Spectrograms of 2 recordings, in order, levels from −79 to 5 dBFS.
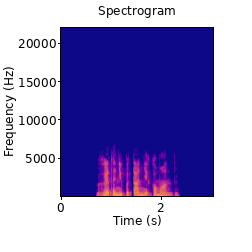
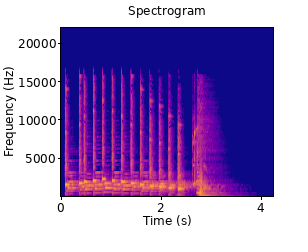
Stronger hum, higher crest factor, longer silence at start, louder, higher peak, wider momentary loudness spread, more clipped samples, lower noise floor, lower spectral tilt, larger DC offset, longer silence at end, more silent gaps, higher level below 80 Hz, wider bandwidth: neither; about the same, 18 dB vs 16 dB; first, 0.7 s vs 0.05 s; second, -22 LUFS vs -16 LUFS; second, -6 dBFS vs -2 dBFS; first, 15 LU vs 5 LU; neither; first, under -90 dBFS vs -69 dBFS; first, -8.5 dB/octave vs -1.5 dB/octave; neither; second, 0.7 s vs 1 s; neither; about the same, -64 dBFS vs -60 dBFS; second, 6 kHz vs 17 kHz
